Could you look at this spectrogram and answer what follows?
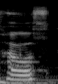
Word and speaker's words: Hoth: It is not pronounced Hoth. It is Hoth.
